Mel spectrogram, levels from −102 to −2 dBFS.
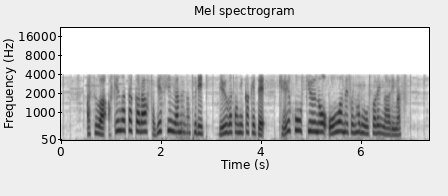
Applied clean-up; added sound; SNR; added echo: neural separator model SepFormer WHAM!.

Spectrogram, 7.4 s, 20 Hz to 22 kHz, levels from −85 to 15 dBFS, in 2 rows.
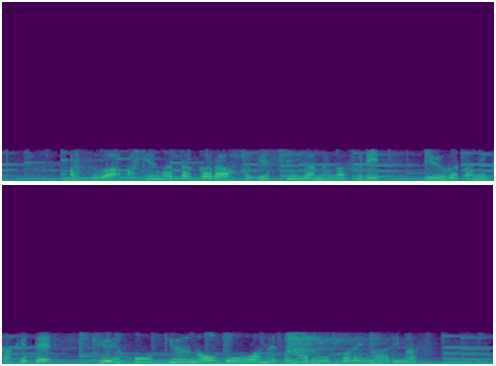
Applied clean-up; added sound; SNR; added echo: none; Gong; 12 dB; none.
